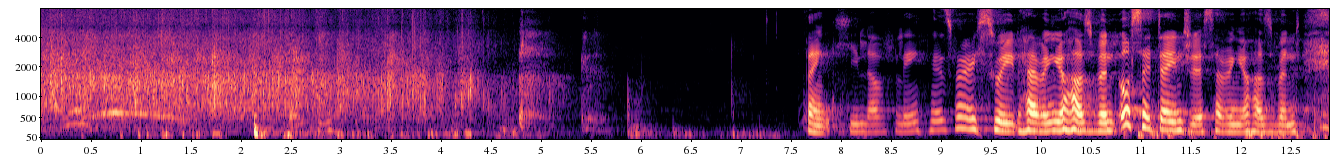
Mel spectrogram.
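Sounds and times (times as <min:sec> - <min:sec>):
audience applause welcoming a speaker to the stage: 0:00.0 - 0:05.3
speech: 0:07.7 - 0:12.8.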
